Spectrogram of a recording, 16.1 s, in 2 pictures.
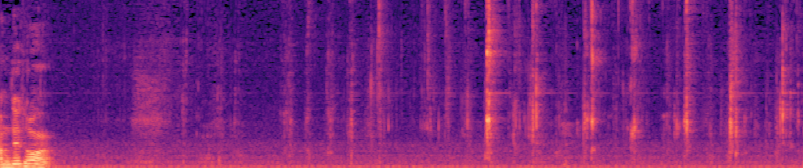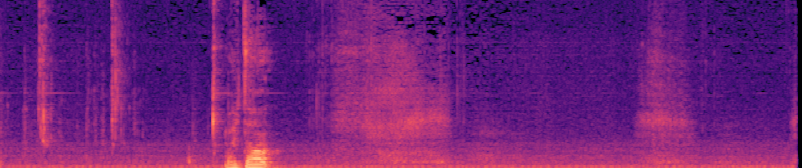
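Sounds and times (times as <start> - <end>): crunchy chewing: 0.9 - 10.3, 11.0 - 12.7.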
